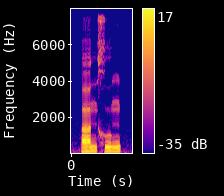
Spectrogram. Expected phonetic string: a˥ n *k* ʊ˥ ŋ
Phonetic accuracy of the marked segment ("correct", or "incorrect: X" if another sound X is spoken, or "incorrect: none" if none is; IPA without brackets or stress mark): incorrect: x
